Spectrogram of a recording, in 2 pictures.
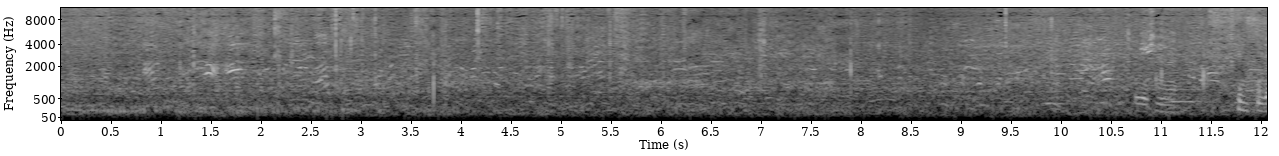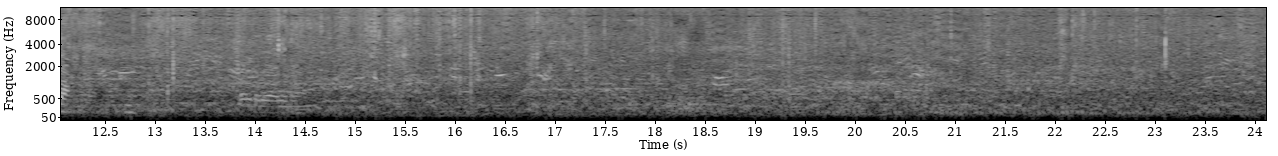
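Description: A small monkey's feet patter softly over dry leaves and earth.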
